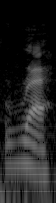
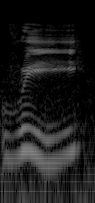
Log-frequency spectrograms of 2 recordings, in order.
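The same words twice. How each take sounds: First: It does not sound like the 'again' prefix. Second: It sounds like the prefix meaning 'again'. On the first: The speaker calls it right. "It's re, reconnoiter" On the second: The speaker calls it wrong. "It's not re, because you can't connoiter something and then reconnoiter it"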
